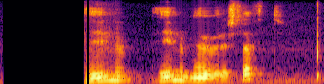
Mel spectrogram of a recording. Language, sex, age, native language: Icelandic, male, 30-39, Icelandic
